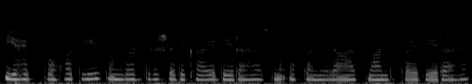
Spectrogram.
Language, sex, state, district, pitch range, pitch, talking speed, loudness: Hindi, female, Bihar, Gopalganj, 215-235 Hz, 225 Hz, 230 wpm, -42 LUFS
